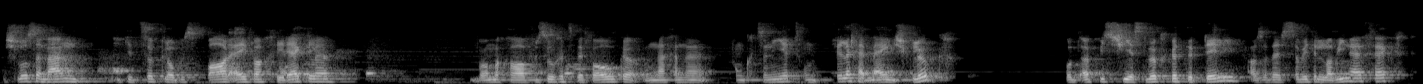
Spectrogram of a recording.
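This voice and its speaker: A man with a Swiss German accent, a guest in a casual interview, thinks aloud in a reflective, hesitant way. His mid-range voice moves at normal speed, and the recording is roomy and dull, lo-fi with faint music.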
